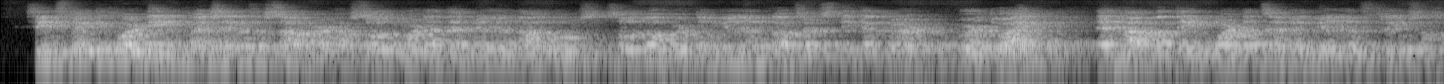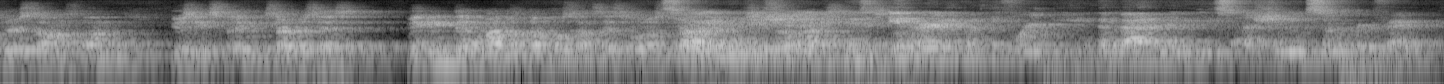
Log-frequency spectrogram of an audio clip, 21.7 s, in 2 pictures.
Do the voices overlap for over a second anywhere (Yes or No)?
Yes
